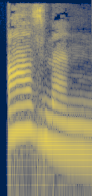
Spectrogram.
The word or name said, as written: Osman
